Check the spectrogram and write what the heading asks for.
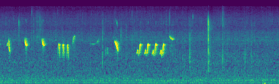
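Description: A small bird chirping repeatedly in the background: short high chirps, some in quick runs of three or four notes. There is a single sharp click about four seconds in.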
